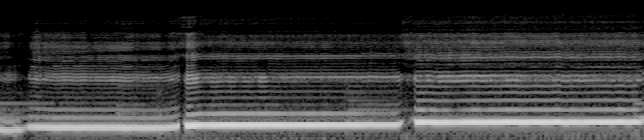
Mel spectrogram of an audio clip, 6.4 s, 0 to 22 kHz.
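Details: 56-year-old female alto gliding up in pitch until she cannot go higher, at about C5, which is low for a female; limited upper vocal range.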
